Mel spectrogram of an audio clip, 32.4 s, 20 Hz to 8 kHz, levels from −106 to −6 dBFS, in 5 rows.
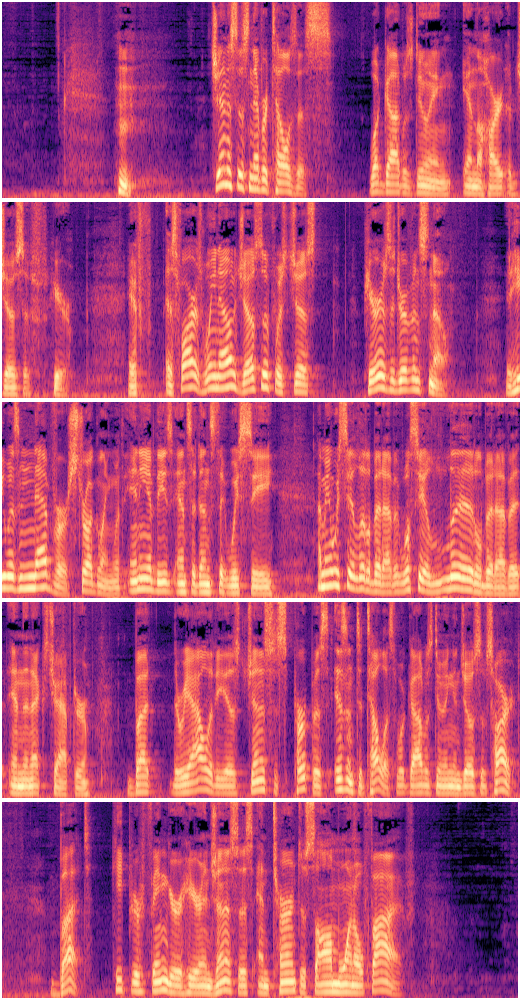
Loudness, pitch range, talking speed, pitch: -13 LUFS, 95-140 Hz, 165 wpm, 115 Hz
